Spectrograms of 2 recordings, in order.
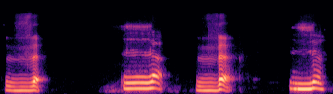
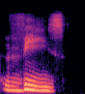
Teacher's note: so your tongue needs to be touching the top teeth and you need to make a the sound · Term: th sort of sound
